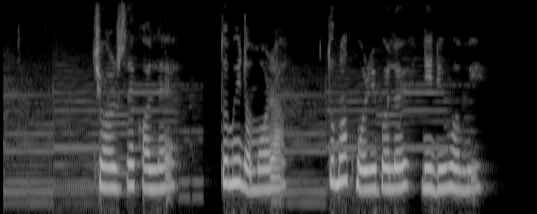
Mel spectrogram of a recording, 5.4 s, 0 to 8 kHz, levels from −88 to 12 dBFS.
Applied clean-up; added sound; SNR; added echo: classical method log-MMSE.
